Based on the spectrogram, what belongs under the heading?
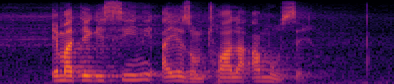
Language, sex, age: Zulu, male, 25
